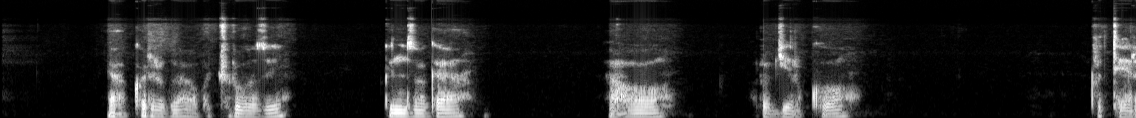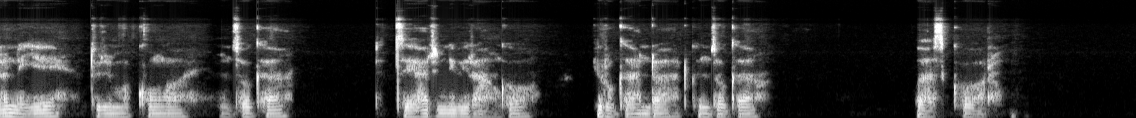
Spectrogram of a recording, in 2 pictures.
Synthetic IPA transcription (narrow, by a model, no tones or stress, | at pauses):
ahakʰo̞ɾe̞ɾɡwauβut͡ʃuɾuzi | ɾɡwiːnzo̞ɡa | aho̞ | ɾubɟiɾukʰo̞ | ɾutʰe̞ːɾanije̞tuɾiimukʰomwa | inzo̞ɡa | nde̞t͡se̞haɾiniβiɾaːŋɡo̞ | bjuːɾuɡaːndaɾɡwiːnzo̞ɡa | βwasi̥kʰoɾḁ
